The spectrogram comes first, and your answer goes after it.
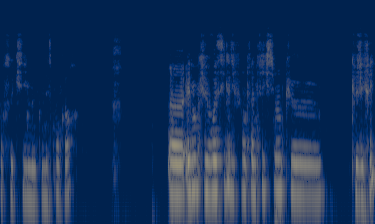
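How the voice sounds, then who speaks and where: Somewhat breathy, a woman talks in a fairly high pitch with a dark, mellow tone and monotone, flat intonation. Her loudness swings widely, and she goes at a very slow pace with long, frequent pauses. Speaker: amateur fanfiction writer. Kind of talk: casual talk to camera.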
